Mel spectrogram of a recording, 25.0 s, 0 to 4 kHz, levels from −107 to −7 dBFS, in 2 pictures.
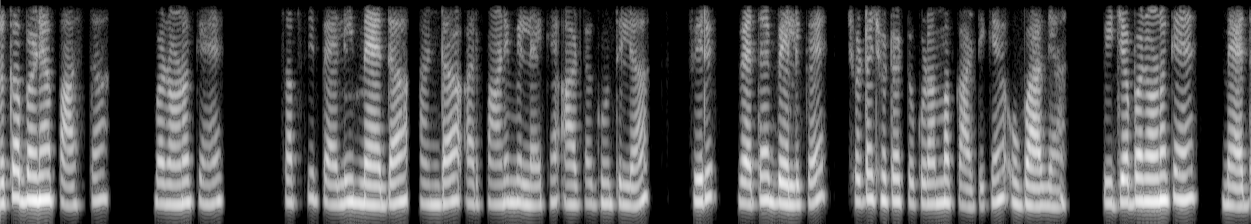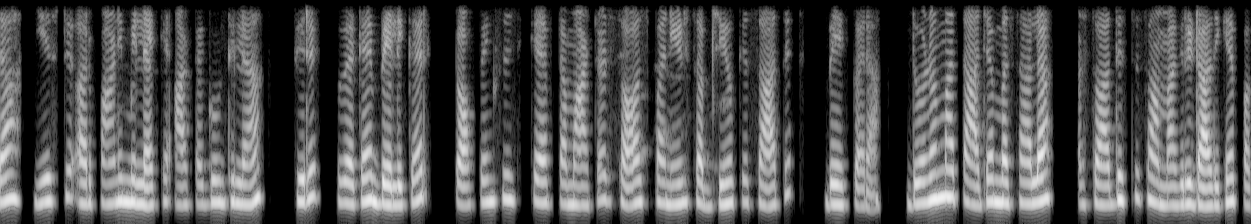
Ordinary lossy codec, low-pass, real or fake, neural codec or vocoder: none; 3.6 kHz; real; none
